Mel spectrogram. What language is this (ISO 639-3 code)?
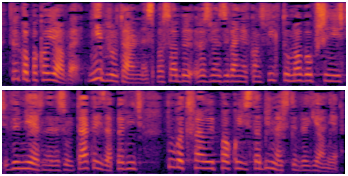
pol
